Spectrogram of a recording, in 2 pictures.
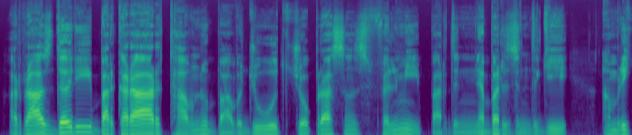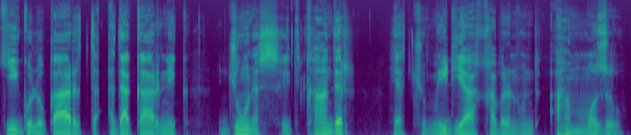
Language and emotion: Kashmiri, neutral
